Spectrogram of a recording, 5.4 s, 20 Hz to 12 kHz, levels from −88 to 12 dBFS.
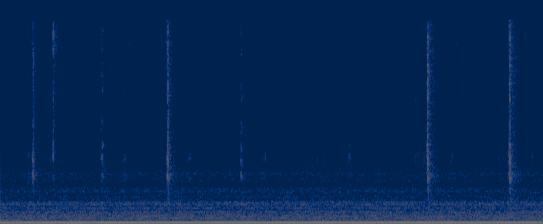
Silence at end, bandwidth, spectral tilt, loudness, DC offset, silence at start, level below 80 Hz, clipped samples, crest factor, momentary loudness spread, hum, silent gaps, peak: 0 s; 11 kHz; -6.5 dB/octave; -49 LUFS; under 0.1%; 0 s; -66 dBFS; under 0.1%; 14 dB; 1 LU; none; none; -32 dBFS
